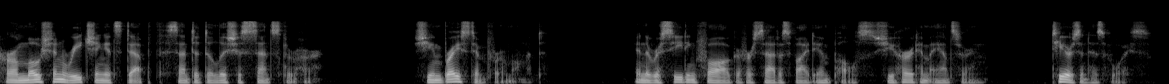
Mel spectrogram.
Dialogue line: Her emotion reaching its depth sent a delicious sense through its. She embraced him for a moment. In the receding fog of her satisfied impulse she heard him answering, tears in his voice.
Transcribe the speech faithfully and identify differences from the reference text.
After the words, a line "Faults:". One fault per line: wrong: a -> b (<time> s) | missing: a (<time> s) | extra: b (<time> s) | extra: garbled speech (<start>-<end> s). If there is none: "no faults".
Her emotion reaching its depth sent a delicious sense through her. She embraced him for a moment. In the receding fog of her satisfied impulse she heard him answering, tears in his voice.
Faults:
wrong: its -> her (3.0 s)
